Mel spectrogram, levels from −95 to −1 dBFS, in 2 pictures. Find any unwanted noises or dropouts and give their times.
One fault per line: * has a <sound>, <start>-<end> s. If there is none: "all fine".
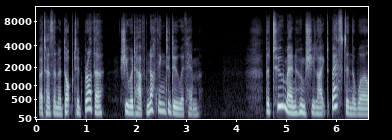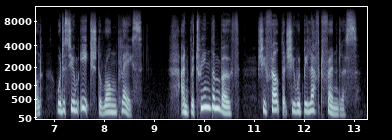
all fine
